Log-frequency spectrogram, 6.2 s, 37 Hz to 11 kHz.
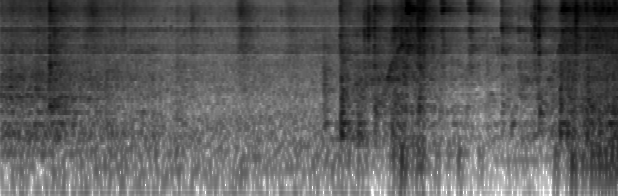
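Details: Honda GCV190 engine on a neglected Craftsman mower brought in as a no-start, tried with choke after puffs of blue and black smoke. It catches and builds from a ragged, uneven sputter to a steadier, louder run; normal running after start.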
